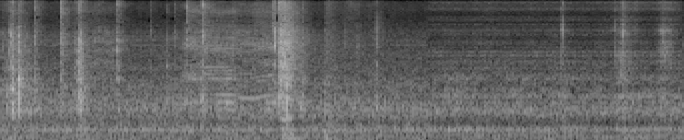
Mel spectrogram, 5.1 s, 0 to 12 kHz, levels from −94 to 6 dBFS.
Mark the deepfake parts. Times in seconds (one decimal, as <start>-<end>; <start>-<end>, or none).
3.2-5.1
